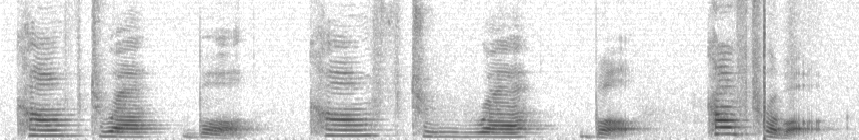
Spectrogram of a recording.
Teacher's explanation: This is what happens. The O disappears, but then there's one more very strange thing that happens, and that's the RT becomes a TR. They change positions.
